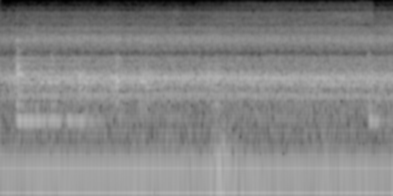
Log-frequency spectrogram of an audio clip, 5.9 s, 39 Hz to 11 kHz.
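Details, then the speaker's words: Oliver 880 tractor after a carburetor kit rebuild, on a weak makeshift battery, throttle set wide open: steady low drone of the starter turning the engine with no catch or firing; cranks but won't start, cause unconfirmed. "I hear it pulling the car down"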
